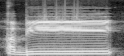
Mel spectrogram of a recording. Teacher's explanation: ابی کو لمبا کریں گے، 1 الف کے برابر لمبا کیا جاتا ہے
